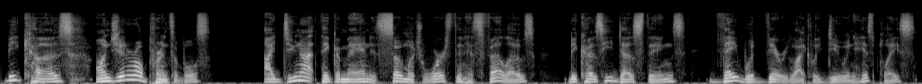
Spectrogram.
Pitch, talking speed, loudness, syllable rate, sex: 120 Hz, 190 wpm, -19 LUFS, 5.4 syllables/s, male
